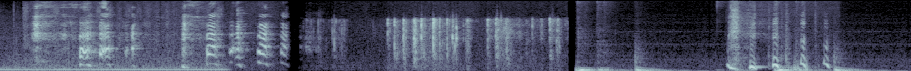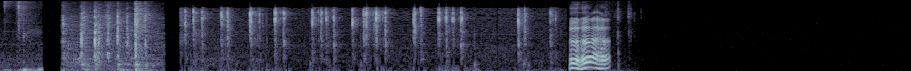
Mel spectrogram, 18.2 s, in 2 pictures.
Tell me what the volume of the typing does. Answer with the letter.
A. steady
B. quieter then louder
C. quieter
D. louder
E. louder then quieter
C.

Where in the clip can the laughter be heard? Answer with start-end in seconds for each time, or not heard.
0.3-2.9, 7.2-8.3, 14.8-15.2.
